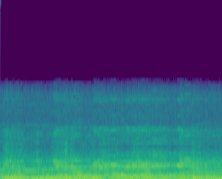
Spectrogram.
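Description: Loud live pop concert music playing over the stage sound system, heard from the audience.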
